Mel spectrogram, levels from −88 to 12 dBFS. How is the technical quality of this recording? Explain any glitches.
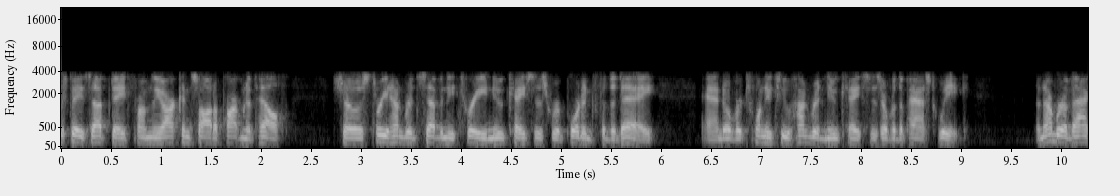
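The whole recording sounds like a narrowband phone call that went through a low-bitrate VoIP codec, and the coding damage is plainly audible.

G.729 codec, throughout: the speech is rebuilt from a vocal tract model and a few pulses, which fits 8 kbit/s. That leaves it rough, slightly synthetic, and cut off above about 3.8 kHz.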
